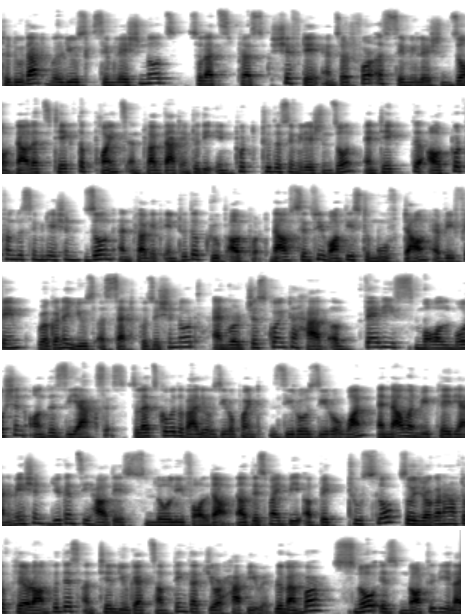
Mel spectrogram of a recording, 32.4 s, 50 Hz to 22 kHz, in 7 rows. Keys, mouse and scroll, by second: 0.9 middle click, 1.6 shift+a, 6.3-7.7 drag, 9.3-11.5 drag, 12.1 click, 14.1 shift+a, 19.2-22.2 drag, 23.0 space, 27.1-29.8 drag, 27.1 space, 31.3 click, 32.0 space.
